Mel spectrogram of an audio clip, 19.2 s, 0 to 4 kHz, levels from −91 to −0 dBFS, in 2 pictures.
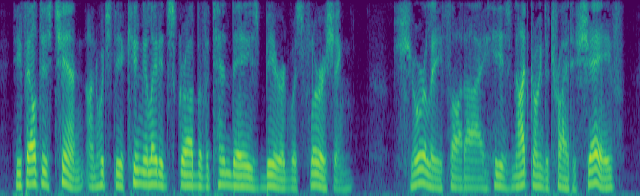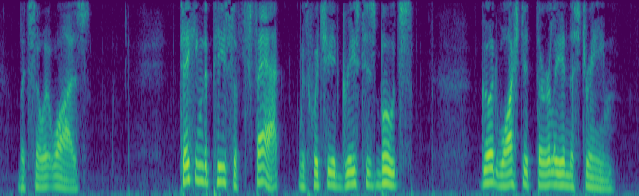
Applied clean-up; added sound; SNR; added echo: none; none; none; none.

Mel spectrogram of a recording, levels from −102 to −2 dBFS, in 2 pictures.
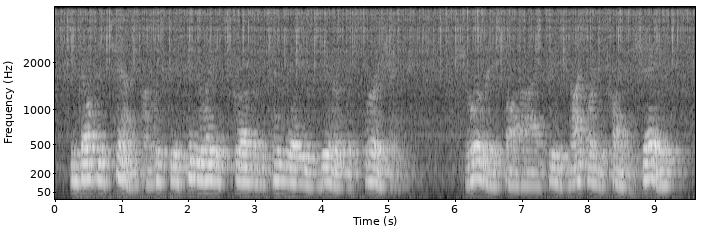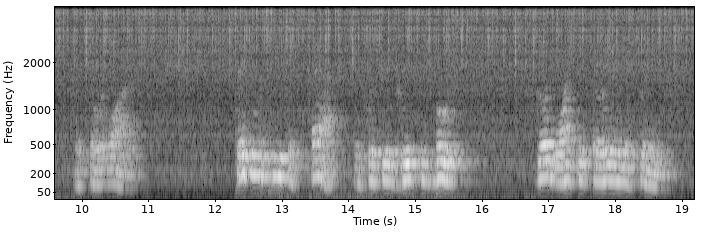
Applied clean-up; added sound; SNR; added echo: none; Sink (filling or washing) / Water tap, faucet; 16 dB; reverberation time 0.8 s.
